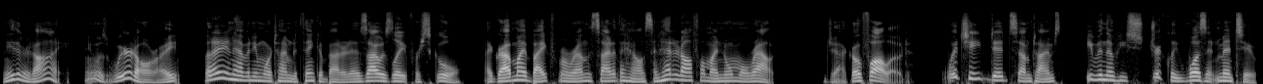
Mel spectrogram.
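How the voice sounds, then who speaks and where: American female storyteller for children's audiobook: highly varied pitch, dramatic emphasis, close dry sound. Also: sing-song, a little fast, no echo. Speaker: audiobook narrator. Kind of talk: expressive children's story narration.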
